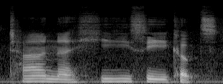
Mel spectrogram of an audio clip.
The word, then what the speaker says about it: Ta-Nehisi Coates: I want to make sure I pronounce it right, it's Ta-Nehisi Coates.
